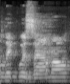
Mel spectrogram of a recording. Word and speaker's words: Leguizamo: John Leguizamo.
